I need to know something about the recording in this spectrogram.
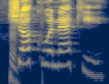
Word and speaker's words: Chukwuneke: I wrote your pronunciation, too. Doesn't say I'm laughing, but I got a little bit about that. Chuck Wanki.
